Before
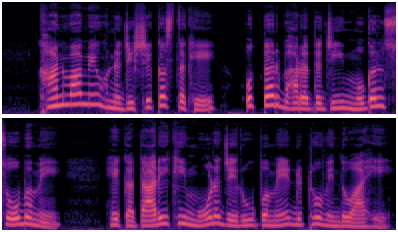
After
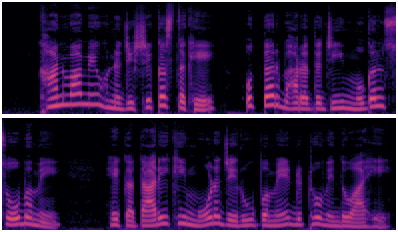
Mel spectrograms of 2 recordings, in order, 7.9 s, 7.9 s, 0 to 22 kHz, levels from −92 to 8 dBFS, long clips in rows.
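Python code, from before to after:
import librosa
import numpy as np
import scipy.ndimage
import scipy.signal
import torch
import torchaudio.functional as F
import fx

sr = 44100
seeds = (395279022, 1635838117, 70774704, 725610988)

y = fx.leveller(x, sr, passes=1, at=(1.48, 2.03))
y = y * 10.0 ** (-8.0 / 20.0)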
